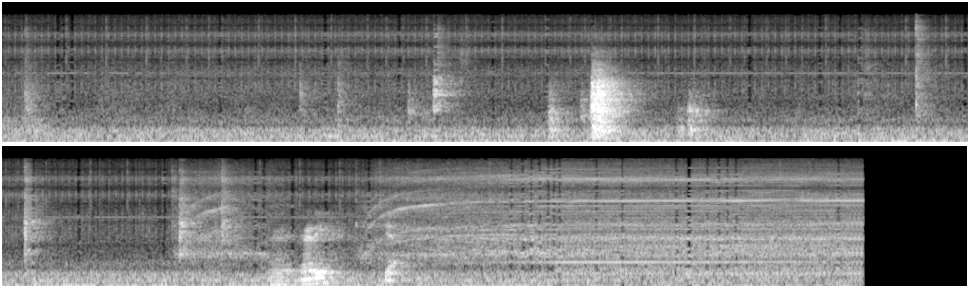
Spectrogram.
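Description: Scattered clicks and knocks of hair clippers and attachments being handled on a hard counter, the loudest about four and a half seconds in. About ten seconds in, corded electric hair clippers switch on and run with a steady hum until the sound stops abruptly near the end.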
